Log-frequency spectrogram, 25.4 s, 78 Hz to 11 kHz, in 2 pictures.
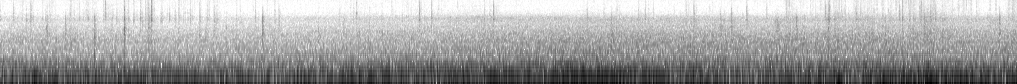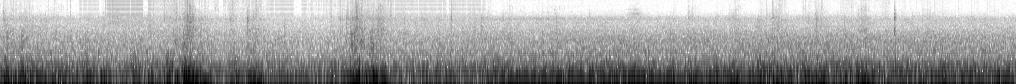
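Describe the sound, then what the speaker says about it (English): A 2009 BMW X6 30d xDrive with an automatic gearbox cruises on country roads, its steady interior road and engine rumble continuous and fairly loud, with a couple of brief bumps. "Certainly nice to drive this car on country roads."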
